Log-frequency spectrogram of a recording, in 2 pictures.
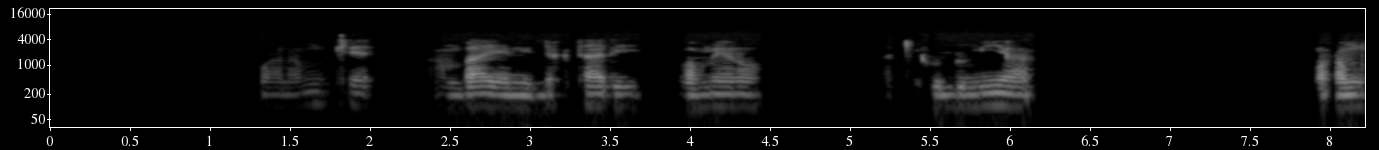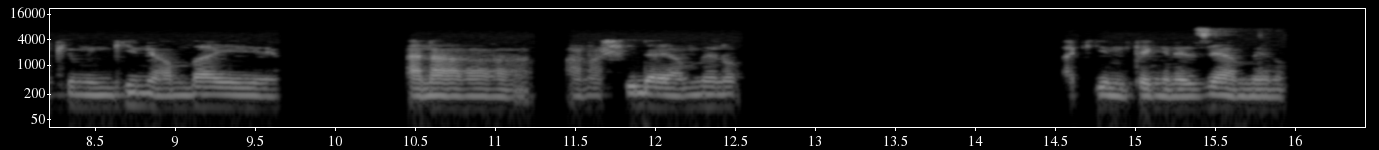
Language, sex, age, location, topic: Swahili, male, 18-24, Wajir, health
